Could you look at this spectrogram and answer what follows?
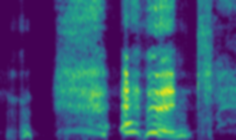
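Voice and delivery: very high, giggling squeak; real laughter squeezing the voice high; talking through laughter. Real, not acted. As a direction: barely get it out for laughing. Cracking up while retelling absurd scene.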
